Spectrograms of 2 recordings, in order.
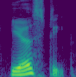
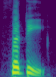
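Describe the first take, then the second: First: It is spoken as separate letters. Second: It is run together as one word. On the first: The speaker calls it right. "We always say S T" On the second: The speaker calls it wrong. "We never say SATI"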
